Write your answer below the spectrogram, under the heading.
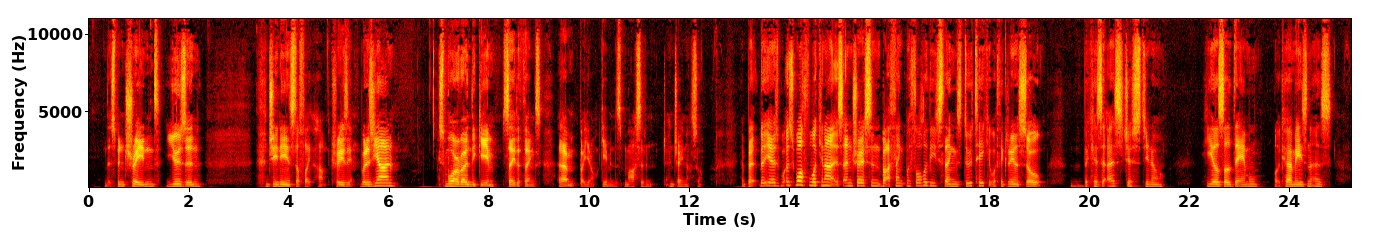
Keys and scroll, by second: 5.8 w, 7.1-8.1 typing, 13.4-14.6 typing, 16.0 a, 16.7 w, 17.3 space, 18.4-21.9 typing, 18.6 Down.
